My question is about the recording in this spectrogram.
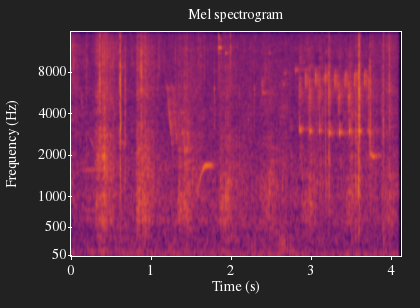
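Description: Faint, irregular thuds of a racehorse's hooves galloping on the track, over a low background rumble. A short rising whistle comes about a third of the way in, and a quick run of high chirps near the end.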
